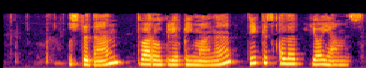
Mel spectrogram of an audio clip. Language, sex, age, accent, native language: Uzbek, female, 25-34, Sirdaryo, Uzbek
